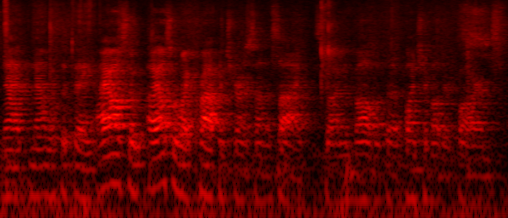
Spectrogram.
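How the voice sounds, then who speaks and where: A man who farms speaking up from the audience at a town forum, plain and matter-of-fact. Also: low voice. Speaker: farmer. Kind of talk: audience remarks. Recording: echoey hall from far off, noisy.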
